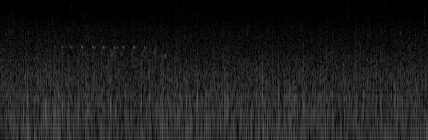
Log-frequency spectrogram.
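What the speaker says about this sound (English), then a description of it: "It's raining again." Steady rain falls in the video game Tears of the Kingdom, an even, dense hiss of drops on surfaces that holds constant throughout with no voices.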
